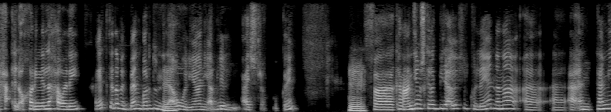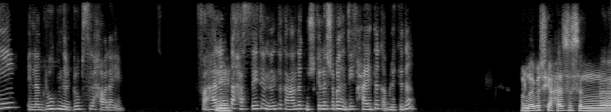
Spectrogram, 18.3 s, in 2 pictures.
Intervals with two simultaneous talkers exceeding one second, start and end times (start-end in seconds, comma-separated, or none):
none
